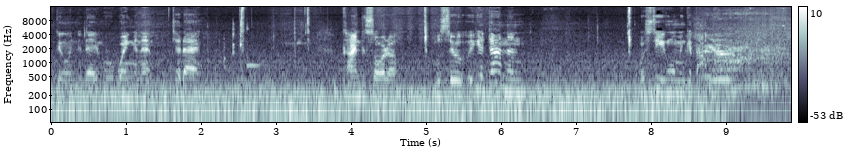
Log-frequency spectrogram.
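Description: A car engine hums low and steady from inside the car.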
